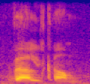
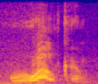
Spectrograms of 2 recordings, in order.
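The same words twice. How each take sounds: First: It begins with a lip-on-teeth V sound. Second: It begins with a rounded-lip W sound. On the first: The speaker calls it wrong. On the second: The speaker calls it right.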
